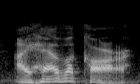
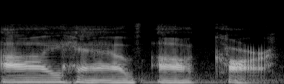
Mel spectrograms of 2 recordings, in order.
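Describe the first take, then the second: First: "Have" and "a" run together into one sound. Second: Each word is said clearly and separately. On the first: "o nativo emenda e fala have a" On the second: "O mais claro que você pode falar"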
